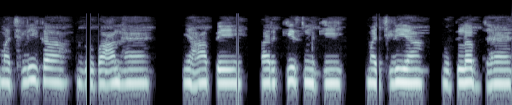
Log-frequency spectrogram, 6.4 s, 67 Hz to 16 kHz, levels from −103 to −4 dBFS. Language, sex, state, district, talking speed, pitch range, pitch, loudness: Hindi, female, Chhattisgarh, Balrampur, 120 wpm, 210-220 Hz, 215 Hz, -21 LUFS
